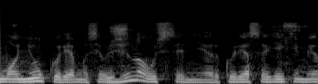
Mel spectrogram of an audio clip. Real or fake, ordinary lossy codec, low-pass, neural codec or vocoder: real; MP3, 48 kbps; 7.2 kHz; none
